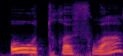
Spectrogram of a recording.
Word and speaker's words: autrefois: Autrefois, so A-U, autrefois, final S not pronounced, okay?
